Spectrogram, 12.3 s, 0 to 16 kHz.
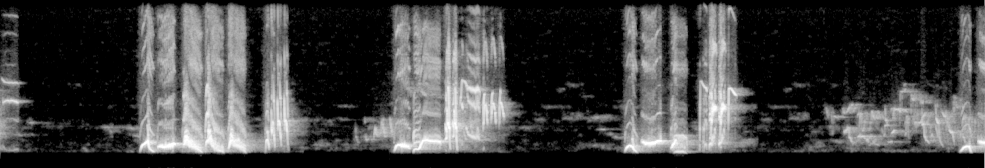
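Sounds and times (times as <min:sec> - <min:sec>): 
common blackbird Turdus merula song: 0:00.0 - 0:12.3.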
